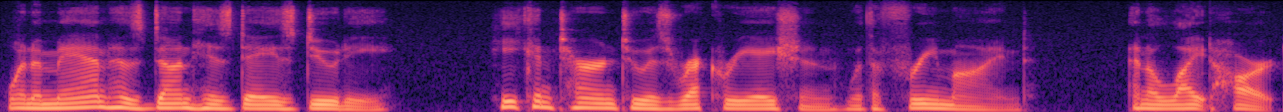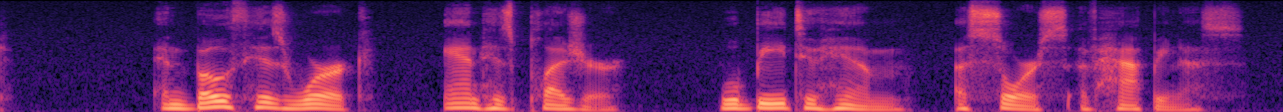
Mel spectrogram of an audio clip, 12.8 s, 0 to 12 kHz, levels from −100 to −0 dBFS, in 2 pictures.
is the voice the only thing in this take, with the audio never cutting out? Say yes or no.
yes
